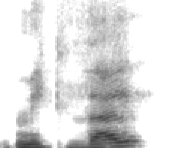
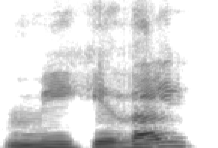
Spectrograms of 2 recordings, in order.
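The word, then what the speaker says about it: מגדל: ¿Por qué se pronuncia migdal y no migedal? Porque el el va debajo de la guimel está en medio de dos vocales.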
